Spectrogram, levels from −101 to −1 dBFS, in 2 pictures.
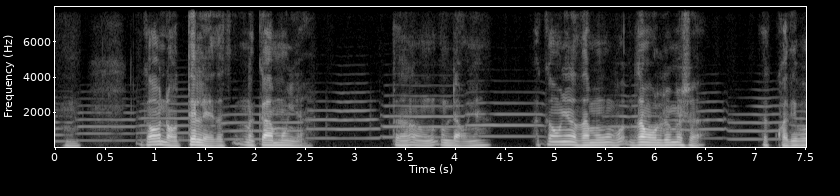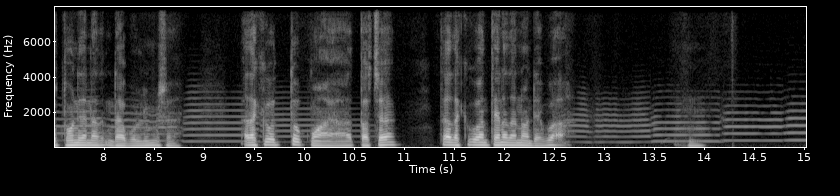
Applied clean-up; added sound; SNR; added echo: none; Trumpet; 20 dB; none.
